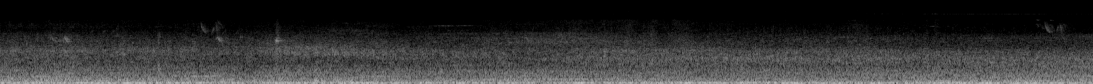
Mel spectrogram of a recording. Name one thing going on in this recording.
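Traffic rumbles steadily along a nearby road.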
